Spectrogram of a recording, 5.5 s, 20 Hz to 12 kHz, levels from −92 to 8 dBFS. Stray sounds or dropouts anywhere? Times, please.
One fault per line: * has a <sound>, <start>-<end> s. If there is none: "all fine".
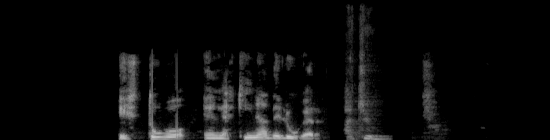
* has a sneeze, 3.4-3.9 s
